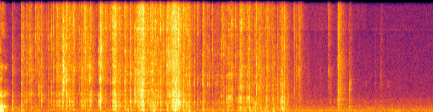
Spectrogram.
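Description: Crinkling and tearing of a trading card pack's wrapper as it is opened by hand: dense crackling for about five seconds, then a few light clicks as it settles.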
